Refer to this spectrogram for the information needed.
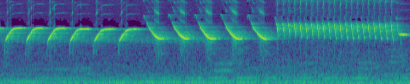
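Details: Canary lure song: rounded upswept whistles in a row, then sharper downslurred notes, then a fast, high, buzzy trill that holds to the end.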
